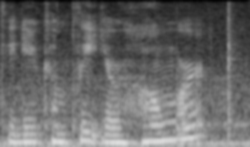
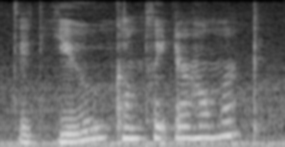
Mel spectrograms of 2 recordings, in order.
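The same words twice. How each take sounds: First: The word "homework" is stressed. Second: The word "you" is stressed. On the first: "and homework" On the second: "I was emphasizing on these three words: you"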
